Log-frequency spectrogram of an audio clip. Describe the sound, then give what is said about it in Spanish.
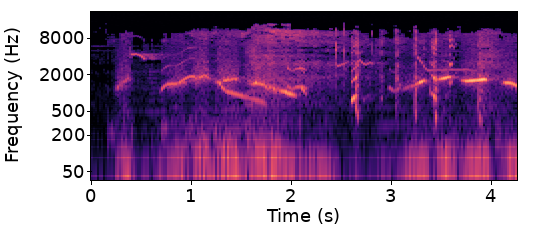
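A person whistles the phrase 'silba alto' in Silbo Gomero style: a series of sliding, rising and falling whistled tones broken into short syllable-like bursts, clear over a low background rumble. “Tú intenta decir silbando silba alto.”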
